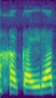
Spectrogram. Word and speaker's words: Jakairá: Bueno, mira, nosotros somos el programa Jacaira Tras la Sierra, así con acento en la A.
